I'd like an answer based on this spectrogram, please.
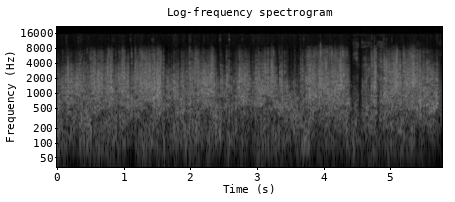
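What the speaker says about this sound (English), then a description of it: "cold and windy, as you can see." Cold wind buffets the microphone on a beach walk between Crosby and Waterloo near Liverpool, England, a loud, constant rumbling roar that fills the whole stretch, with a voice briefly speaking under it.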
